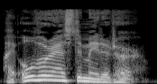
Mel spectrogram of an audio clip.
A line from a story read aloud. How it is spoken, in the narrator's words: Rourke said curtly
